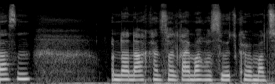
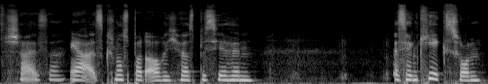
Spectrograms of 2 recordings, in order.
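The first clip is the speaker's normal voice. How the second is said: ordinary talk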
